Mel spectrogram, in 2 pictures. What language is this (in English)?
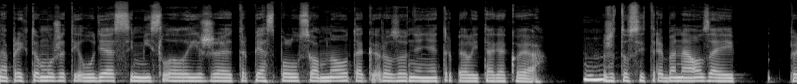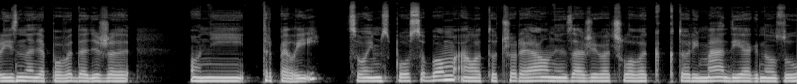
Slovak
